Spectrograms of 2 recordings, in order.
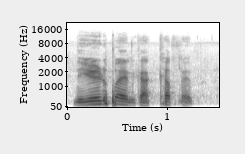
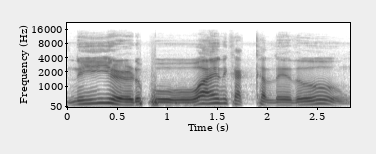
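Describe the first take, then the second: First: Said in the usual way. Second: Slow, stress on ఆయనకి; slow, weighty quote. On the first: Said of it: "RRK గారు అంటారు". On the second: Retold or imitated. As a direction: let each word of నీ ఏడుపు ఆయనకి అక్కర్లేదు land slowly. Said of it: "నాకన్నా బాగా చెప్తాడు ఆయన".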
